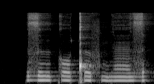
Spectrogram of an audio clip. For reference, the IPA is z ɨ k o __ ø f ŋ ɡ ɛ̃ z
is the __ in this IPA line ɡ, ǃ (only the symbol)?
ǃ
